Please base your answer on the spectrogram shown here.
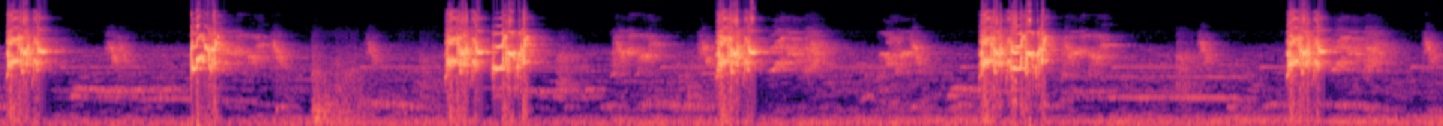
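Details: Female lovebird calling as a lure to set other lovebirds trilling; sharp, harsh squawks in short doubled bursts, repeated roughly every one to two seconds, with soft chatter between and a faint steady hum behind.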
